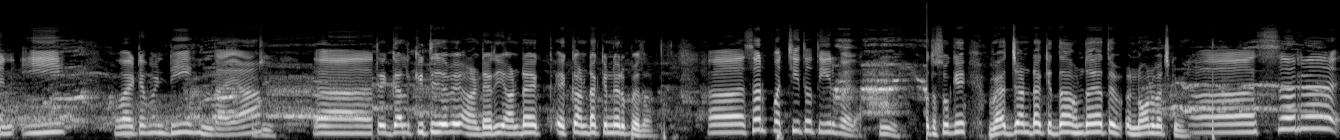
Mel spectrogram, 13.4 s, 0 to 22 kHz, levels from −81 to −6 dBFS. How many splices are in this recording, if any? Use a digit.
2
